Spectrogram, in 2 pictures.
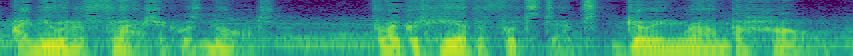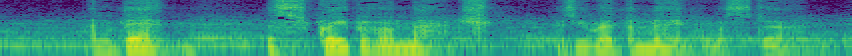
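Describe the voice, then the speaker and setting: A man playing a reflective English gentleman narrator of a sailing adventure in a radio play, with measured, literary, wry phrasing. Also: fairly low pitch, sing-song, music in the background. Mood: tense.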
